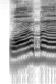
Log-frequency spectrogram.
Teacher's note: মা এখানে তিন আলিফ টান মধ্যে মুনফাসিল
